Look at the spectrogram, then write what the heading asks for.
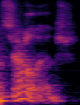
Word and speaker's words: Ceruledge: Ceruledge.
